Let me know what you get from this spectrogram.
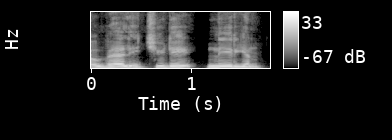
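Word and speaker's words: valetudinarian: ठीक है, इसका जो प्रोनाउंसिएशन होगा वो होगा वैलिचिडेनेरियन।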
